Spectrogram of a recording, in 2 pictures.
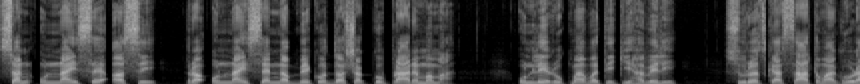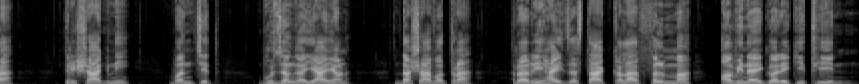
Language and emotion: Nepali, neutral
